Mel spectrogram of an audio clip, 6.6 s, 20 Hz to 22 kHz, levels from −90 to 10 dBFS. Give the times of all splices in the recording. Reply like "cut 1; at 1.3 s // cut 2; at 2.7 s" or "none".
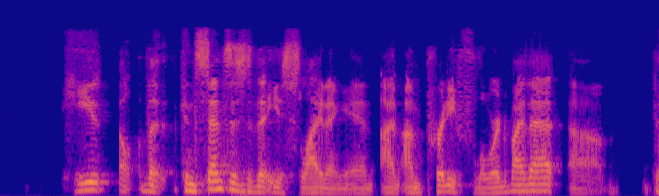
none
